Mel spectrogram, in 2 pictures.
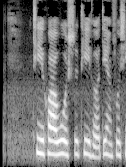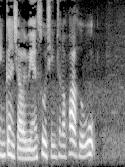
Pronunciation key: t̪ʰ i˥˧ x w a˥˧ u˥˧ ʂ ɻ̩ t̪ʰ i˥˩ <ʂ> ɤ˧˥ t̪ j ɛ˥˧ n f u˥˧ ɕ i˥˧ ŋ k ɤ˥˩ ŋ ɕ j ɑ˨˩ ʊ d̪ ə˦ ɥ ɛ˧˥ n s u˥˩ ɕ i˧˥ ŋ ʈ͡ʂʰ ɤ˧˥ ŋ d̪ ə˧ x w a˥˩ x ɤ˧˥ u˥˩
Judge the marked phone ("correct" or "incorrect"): incorrect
